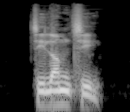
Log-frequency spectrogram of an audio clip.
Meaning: hand basin
- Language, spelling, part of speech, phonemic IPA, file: Bengali, চিলমচি, noun, /t͡ʃilɔmt͡ʃi/, LL-Q9610 (ben)-চিলমচি.wav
